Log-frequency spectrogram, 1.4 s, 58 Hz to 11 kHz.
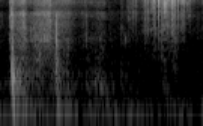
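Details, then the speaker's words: Samsung Galaxy Z Flip 3, eight months old: two faint, crisp crackles as the phone unfolds; the pre-installed screen protector, delaminating since about six months, is lifting along the fold crease. "you can hear the delamination right here so all these phones come with a screen protector already pre-installed"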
